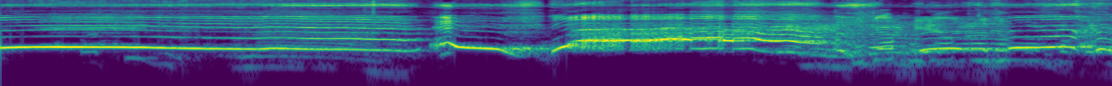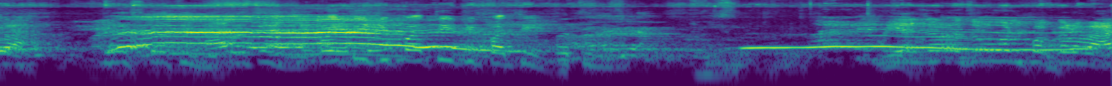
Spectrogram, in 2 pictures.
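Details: Baby girl's first injection, blood drawn: loud, high, sustained wailing with sobbing catches; infant crying in pain and distress after the needle stick.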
